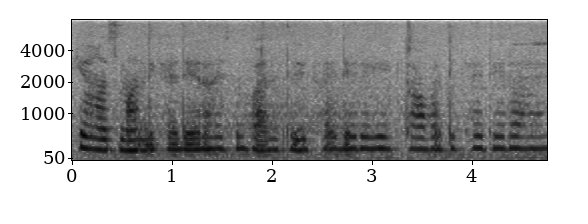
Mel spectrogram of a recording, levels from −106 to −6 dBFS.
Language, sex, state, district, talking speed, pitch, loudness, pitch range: Hindi, female, Bihar, Jamui, 225 wpm, 245 Hz, -16 LUFS, 225-255 Hz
